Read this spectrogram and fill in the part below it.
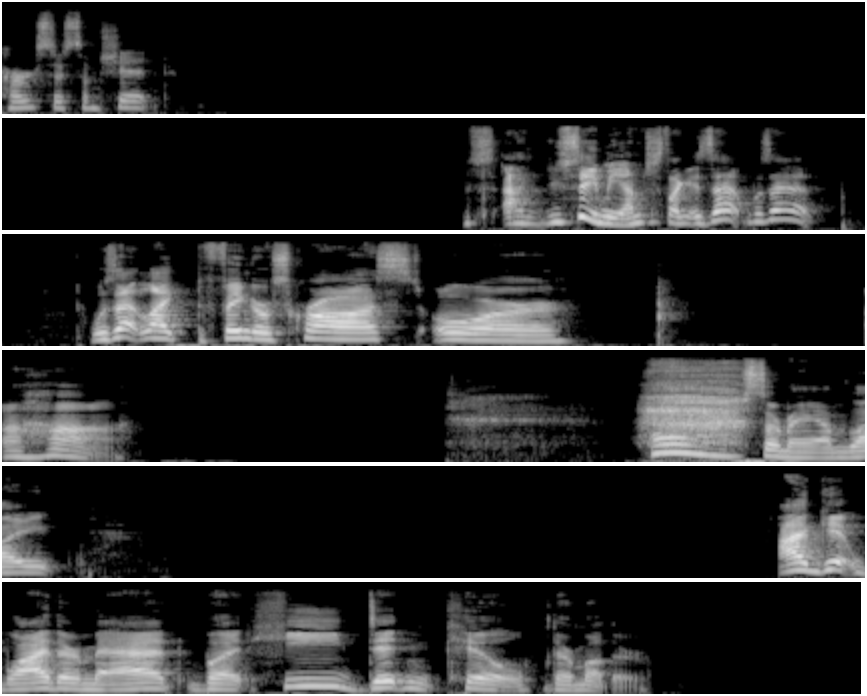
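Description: A young woman talks with animation close to a microphone, with pauses.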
